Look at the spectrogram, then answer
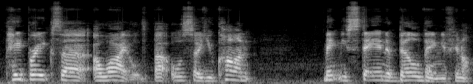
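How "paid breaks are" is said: ordinary talk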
